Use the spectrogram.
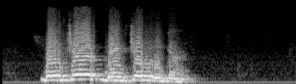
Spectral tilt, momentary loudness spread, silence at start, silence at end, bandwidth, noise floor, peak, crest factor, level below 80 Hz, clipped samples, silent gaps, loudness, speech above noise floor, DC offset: -7 dB/octave; 7 LU; 0.4 s; 1 s; 14.5 kHz; -40 dBFS; 0 dBFS; 8 dB; -40 dBFS; under 0.1%; none; -7 LUFS; 34 dB; under 0.1%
